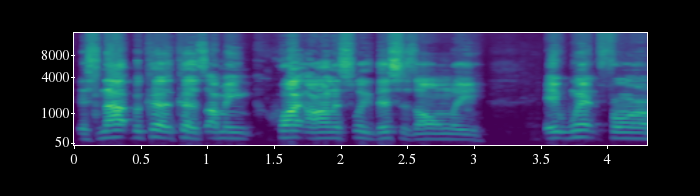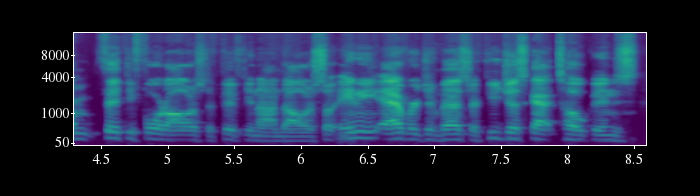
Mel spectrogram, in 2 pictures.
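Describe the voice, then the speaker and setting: A man talking loudly and excitedly in a casual online group chat, rambling and restarting his sentences, with his desk mic a couple of feet from his face. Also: fairly high pitch, fairly quick, no echo. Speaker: crypto trader guest. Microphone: desk mic about two feet from face.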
